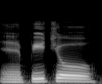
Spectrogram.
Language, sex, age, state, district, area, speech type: Punjabi, male, 30-45, Punjab, Shaheed Bhagat Singh Nagar, urban, spontaneous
